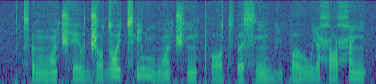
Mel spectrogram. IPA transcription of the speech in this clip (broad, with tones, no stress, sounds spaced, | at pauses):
t͡sʼ ə˨˦ ŋ ɡ ɔ̃˨˦ t͡ʃʰ e˨˦ u̯ d͡ʒ ɔ˨˦ d ɔ˥ y̯ t͡sʼ i˥ w m b ɔ̃˩˧˩ t͡ʃʰ ĩ˨˦ pʰ ɔ˨˩˦ t͡sʼ ə˧˩ s ĩ˩˧˩ b i˨˦ p ʌ˨˦ u̯ w i˨˦ ħ ɔ˨˦ ħ ĩ˥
